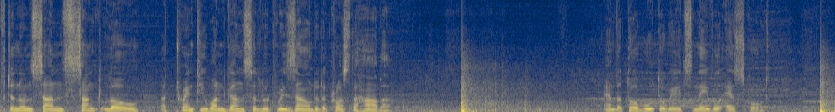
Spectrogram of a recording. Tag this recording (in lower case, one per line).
outside, urban or man-made
music
speech
firecracker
